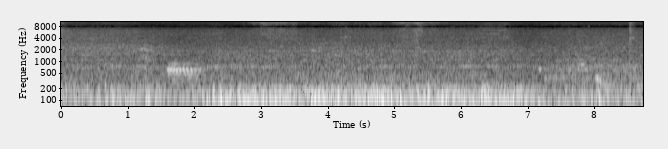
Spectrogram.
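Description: Steady low rumble of a moving passenger train heard from inside the carriage, with a brief higher tone about two seconds in.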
